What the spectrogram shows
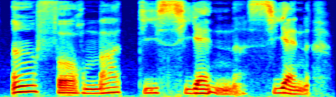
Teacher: Remember E and then double N, or then it could be double L or double consonant here. You open your E, so it's E, informaticienne.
